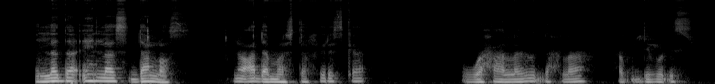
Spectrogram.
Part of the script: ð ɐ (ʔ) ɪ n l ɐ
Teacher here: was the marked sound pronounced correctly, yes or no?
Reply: yes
